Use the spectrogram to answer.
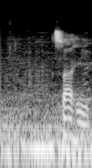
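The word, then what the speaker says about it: Asahi: Nick's favorite beer of all time is Asai." Is that how you say it? Asah.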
